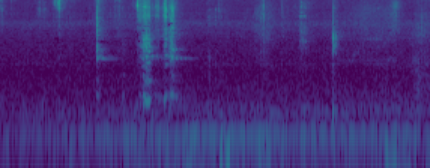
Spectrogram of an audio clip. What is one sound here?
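Metal pots clink and clatter.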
